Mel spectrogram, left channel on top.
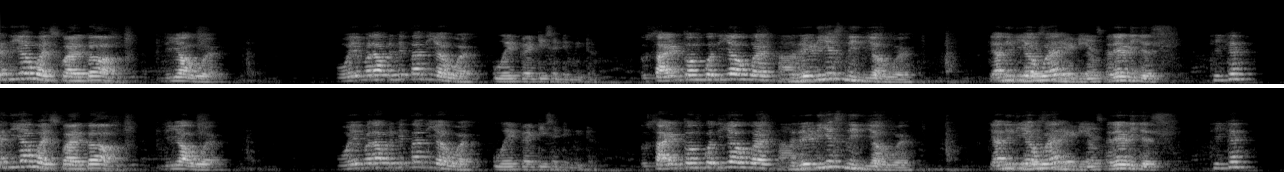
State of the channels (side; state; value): both; normal; correlation 0.52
